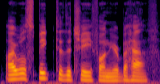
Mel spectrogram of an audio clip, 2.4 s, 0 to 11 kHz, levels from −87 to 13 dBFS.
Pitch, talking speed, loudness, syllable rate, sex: 120 Hz, 225 wpm, -17 LUFS, 4.6 syllables/s, male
